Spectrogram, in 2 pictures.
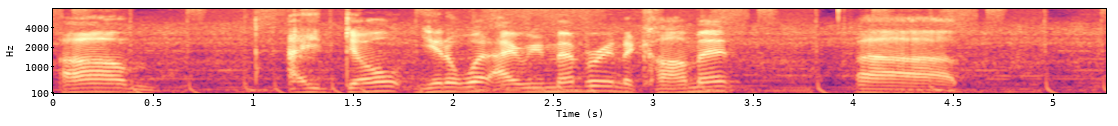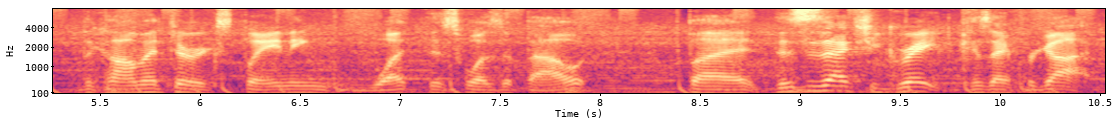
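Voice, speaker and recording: A man with a hoarse voice from a cold, chatting casually with many fillers as he hosts a reaction video. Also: medium pitch.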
